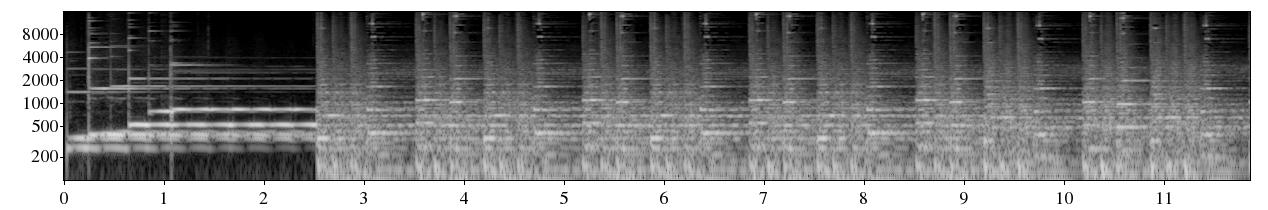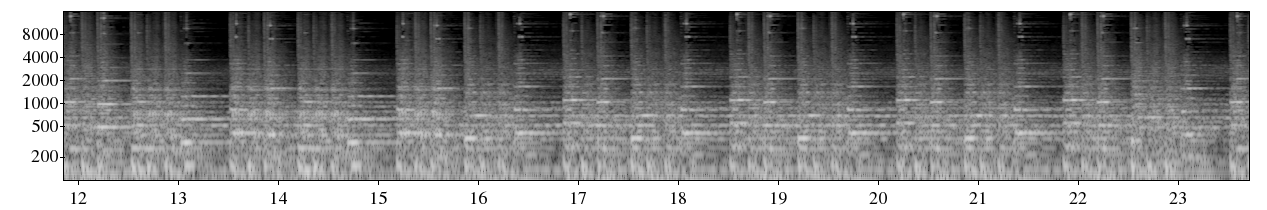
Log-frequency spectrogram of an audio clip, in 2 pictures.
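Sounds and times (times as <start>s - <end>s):
instrumental music: 0.0s - 23.7s.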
